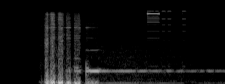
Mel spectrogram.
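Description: Logo intro sound effect: about half a second in, a quick run of five or six scratchy hits, then a single held tone with a brief high sparkle of chime-like notes.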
